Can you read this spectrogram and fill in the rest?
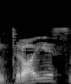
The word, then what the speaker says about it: Troyes: Se escreve T-R-O-Y-E-S. Por isso muitos leem Troyes, mas não é assim que se fala em francês. Um colega francês uma vez me falou, me corrigiu. É Troyes, que se chama a cidade onde o Rashi nasceu.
